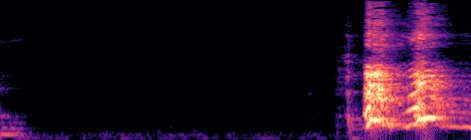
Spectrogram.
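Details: A husky, set off by a simple laugh, breaks a silence with a brief, wavering howl that swells in two quick surges.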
